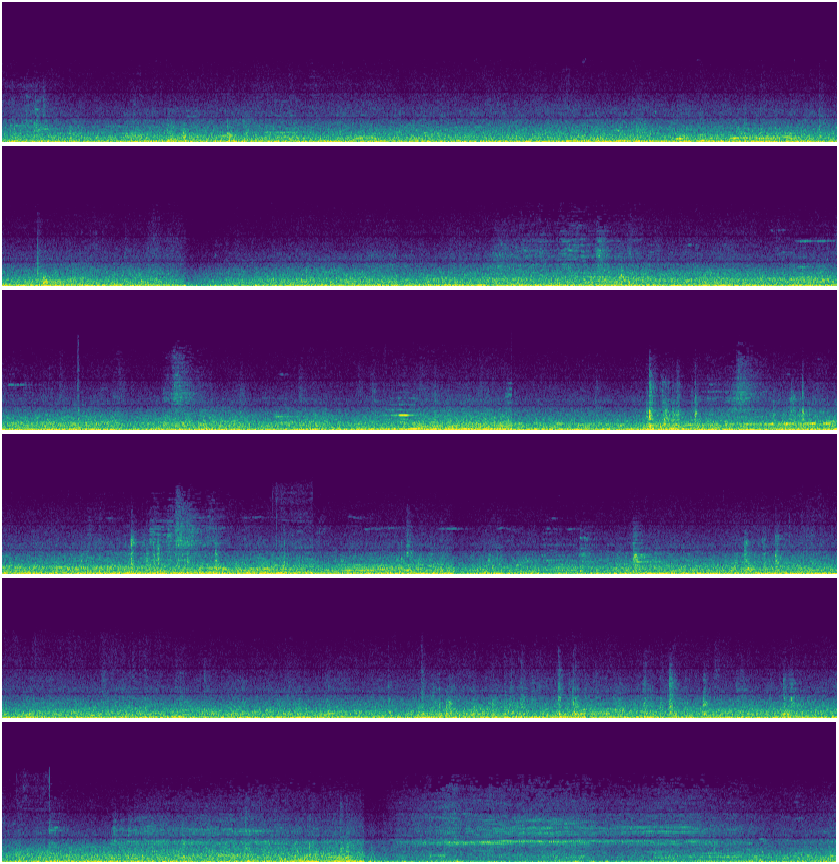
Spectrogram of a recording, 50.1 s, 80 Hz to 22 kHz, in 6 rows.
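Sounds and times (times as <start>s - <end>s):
diesel engines running: 0.0s - 50.0s.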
